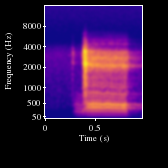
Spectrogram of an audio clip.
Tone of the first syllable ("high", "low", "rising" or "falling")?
high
